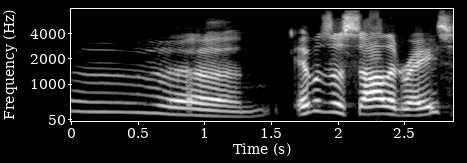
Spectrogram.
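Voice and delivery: yawning through the words. Asked what they thought of the Xfinity race, answering while yawning. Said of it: "I keep yawning".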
